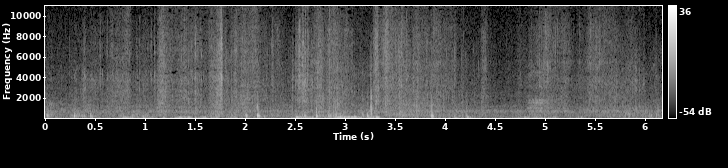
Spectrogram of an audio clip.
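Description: Irregular soft clicks and knocks, about one or two a second, over a low rumble of wind on the microphone.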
